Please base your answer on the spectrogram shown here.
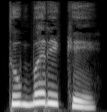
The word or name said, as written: ತುಬ್ಬರಿಕೆ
